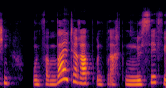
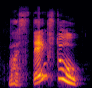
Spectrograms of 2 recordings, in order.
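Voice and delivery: slow, higher, louder; teasing old dog; 7 semitones higher, 9 dB louder, slower than usual. Acted. Old dog teases the fox, slow sly question.

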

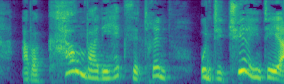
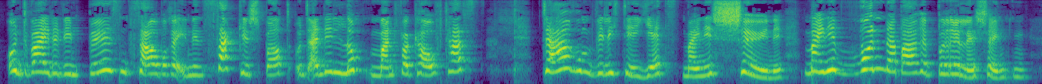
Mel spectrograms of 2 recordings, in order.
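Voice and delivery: good witch, overjoyed; 6 semitones higher, 6 dB louder than usual. Acted. Happy witch rewards grandmother with her glasses, high joyful voice. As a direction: gush gratefully in a raised witch voice.

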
